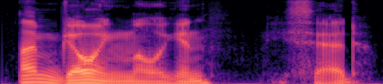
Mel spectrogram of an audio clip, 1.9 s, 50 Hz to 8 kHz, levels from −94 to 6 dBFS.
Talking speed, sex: 155 wpm, male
